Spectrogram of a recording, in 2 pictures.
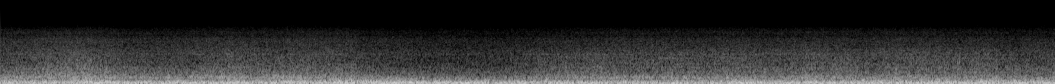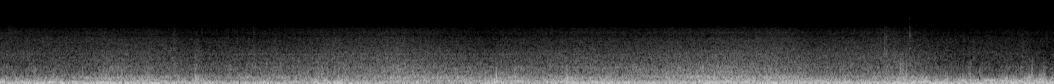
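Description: Wind buffeting the microphone over the steady low rumble of a vehicle driving a dirt road.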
